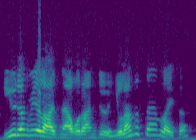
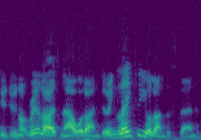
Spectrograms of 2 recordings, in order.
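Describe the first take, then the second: First: Raised, firm rebuke; loud, insistent correction; emphatic rebuke. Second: Said in the usual way. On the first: Acted. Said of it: "Jesus is just as emphatic in his rebuke".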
